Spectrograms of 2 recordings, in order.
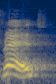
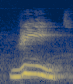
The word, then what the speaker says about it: read: of you are wondering why did i pronounce the first letter the first combination of read as read and not this read which you are familiar with is an act of reading like i'm reading a book i'm reading a newspaper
